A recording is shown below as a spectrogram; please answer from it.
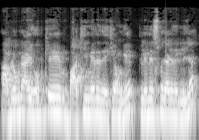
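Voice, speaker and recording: A man's voice: a little high, little pitch movement, fast talker, mellow, dull audio. Chatty Indian male physics teacher. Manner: chatty, repeats phrases, mixes English terms into Hindi, teasing. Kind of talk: recorded exam-prep lecture.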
